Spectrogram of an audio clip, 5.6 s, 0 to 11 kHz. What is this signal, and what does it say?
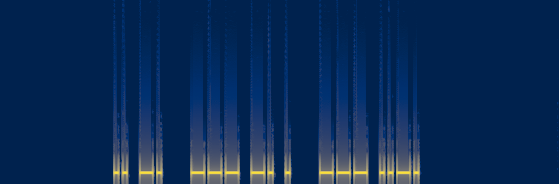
Morse code, heard as a keyed tone, about 28 wpm, 700 Hz. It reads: IN ONE OF
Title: Sets of 3 Words 28wpm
